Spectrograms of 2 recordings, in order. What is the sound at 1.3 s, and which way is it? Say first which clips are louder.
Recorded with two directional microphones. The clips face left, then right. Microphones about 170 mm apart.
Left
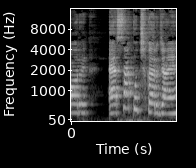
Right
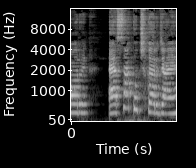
Speech: right 2 dB; 20° right (ahead or behind).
